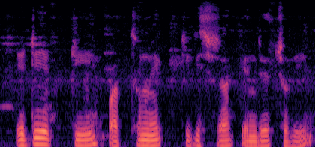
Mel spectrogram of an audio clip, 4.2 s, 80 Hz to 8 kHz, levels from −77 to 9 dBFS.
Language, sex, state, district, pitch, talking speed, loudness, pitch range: Bengali, male, West Bengal, Cooch Behar, 110 Hz, 100 wpm, -19 LUFS, 105-130 Hz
